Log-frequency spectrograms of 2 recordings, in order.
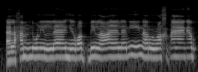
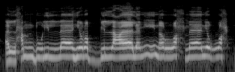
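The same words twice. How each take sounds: First: Higher, slow chant left up in the nose; drawn-out nasal Arabic recitation, not pushed down. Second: Louder, slow open chant without nasal ring; sound pushed down. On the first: Teacher showing students the faulty way, nasal slow chant. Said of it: "hear the nasalization going crazy". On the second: Teacher showing the fix for nasalization, loud pushed-down chant. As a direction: recite slowly, higher and full, sound driven down. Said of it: "if I push the sound down". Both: Shown as a demonstration.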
